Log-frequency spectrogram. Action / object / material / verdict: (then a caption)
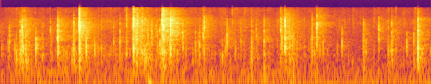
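scrape / kraft-paper padded mailing envelope / paper / none. A large, apparently empty yellow kraft-paper padded mailing envelope is squeezed and crinkled by fingertips and nails. Bright, dry crinkling and crackling bursts come in irregular succession, with quick decays and little low end.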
